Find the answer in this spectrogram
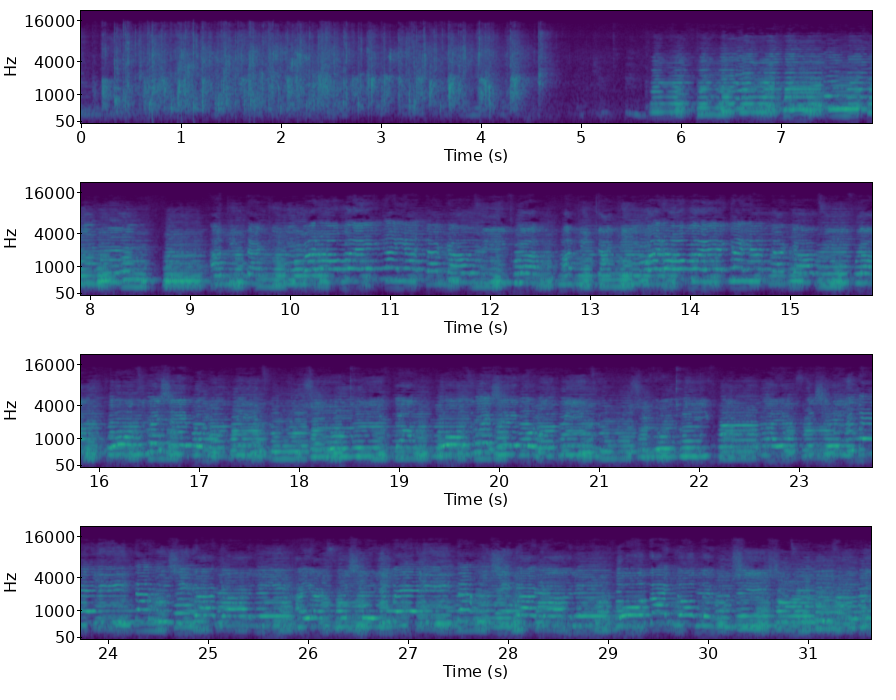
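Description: Audience applause for about four and a half seconds, a short hush, then an accordion starts a lively folk tune, a quick-moving melody over chords, and plays on.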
